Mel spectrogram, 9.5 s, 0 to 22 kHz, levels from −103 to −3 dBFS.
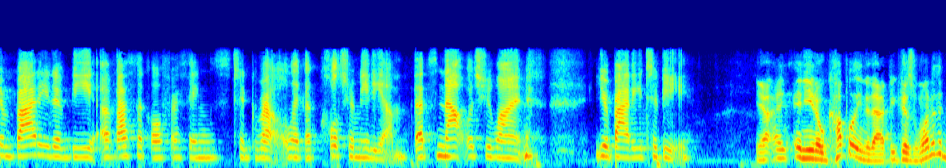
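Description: An AMR rate drop hits from 1.10 to 3.78 s, right after "body to be a", and again from 8.78 to 9.45 s, after "and and you know". The wideband band holds and nothing drops out. The speech turns rough and synthetic, which fits the network pushing AMR-WB down from 12.65 to 6.6 kbit/s.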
